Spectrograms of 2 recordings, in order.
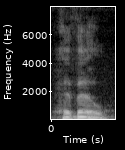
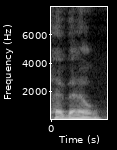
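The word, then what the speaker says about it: הבל: it's very interesting because it sounds like the first part of Heaven have and then L you know if you took the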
